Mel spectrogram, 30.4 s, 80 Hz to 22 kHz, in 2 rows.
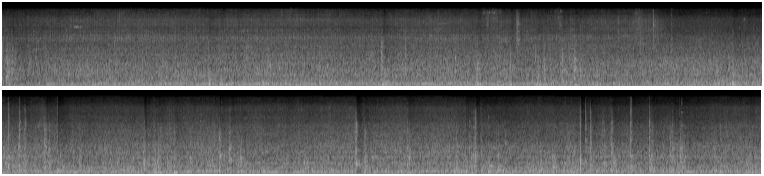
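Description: Heavy diesel machinery working: a Shantui SD13 crawler bulldozer and a hydraulic excavator running together as a steady low drone, with frequent small clanks and knocks from steel tracks and pushed stones.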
